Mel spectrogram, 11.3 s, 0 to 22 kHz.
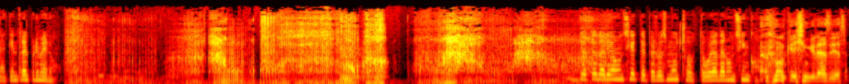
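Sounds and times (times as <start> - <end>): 
speech: 0.0 - 1.0, 3.0 - 3.9, 7.8 - 11.3
person imitating lions roaring in the African savanna: 0.9 - 8.3
laughter: 10.2 - 10.8.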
